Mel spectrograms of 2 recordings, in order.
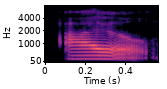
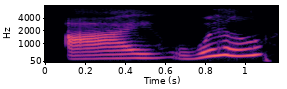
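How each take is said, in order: First: It is said as one short contracted syllable. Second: It is said as two separate full words. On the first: "use I'll" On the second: "Instead of I will"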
